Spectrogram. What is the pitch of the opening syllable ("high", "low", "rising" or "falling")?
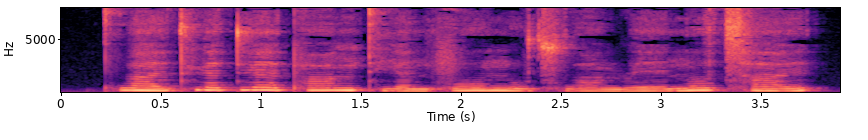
rising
